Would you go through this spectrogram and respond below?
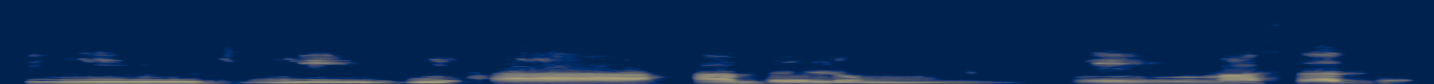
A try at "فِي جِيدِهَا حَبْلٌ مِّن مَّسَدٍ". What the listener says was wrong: মাশাআল্লাহ, আরো এই মিম দুটো আরো একালে একটু বেশি করে গণনা করেন। ফি জিদিহা হাবলুম মিম মাসাদ।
